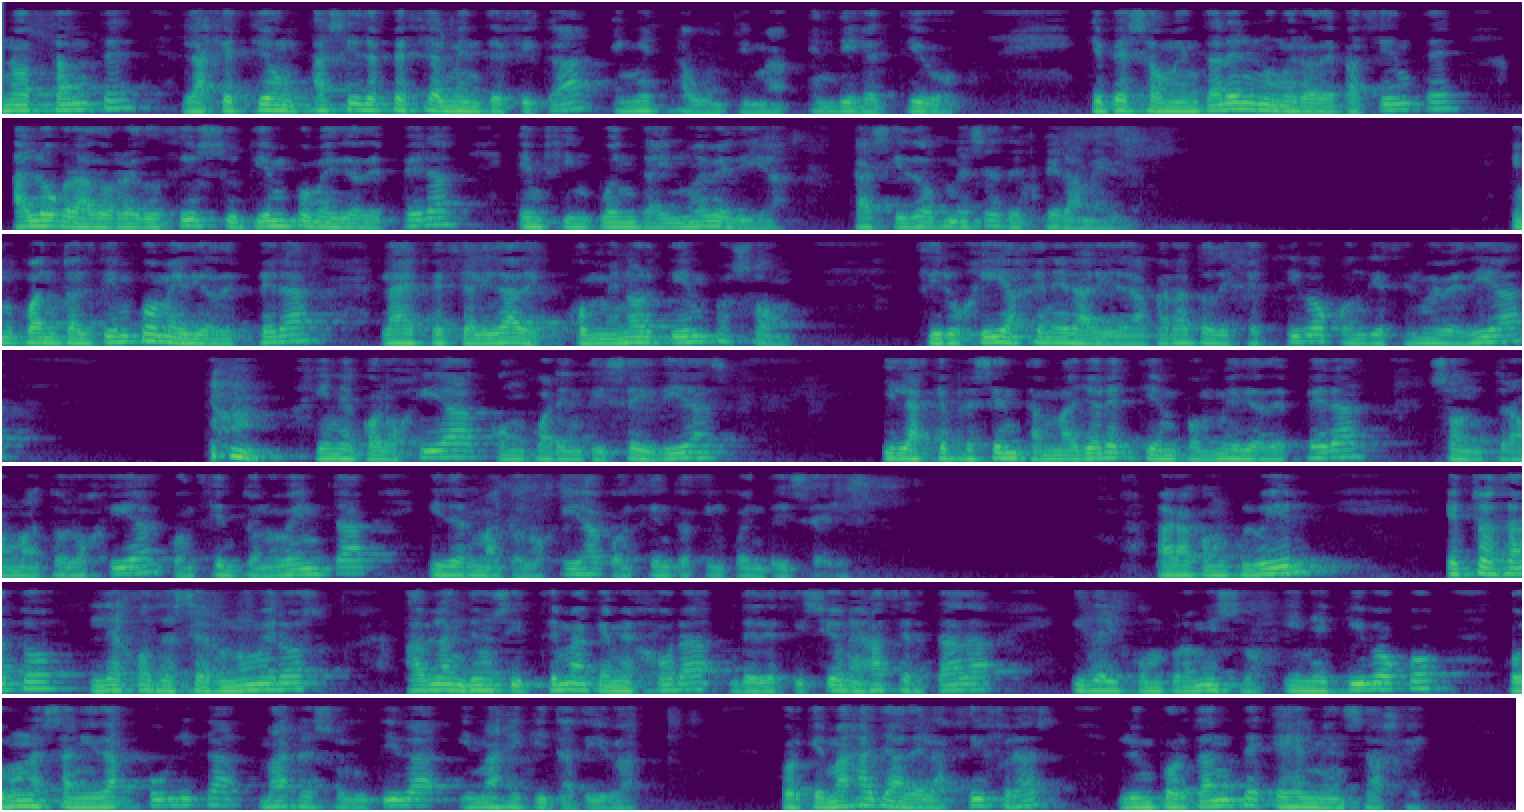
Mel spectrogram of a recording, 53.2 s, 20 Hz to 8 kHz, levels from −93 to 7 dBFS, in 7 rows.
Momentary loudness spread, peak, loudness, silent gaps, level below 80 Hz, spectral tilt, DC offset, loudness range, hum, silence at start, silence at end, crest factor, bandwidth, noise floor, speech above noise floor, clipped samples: 12 LU; -10 dBFS; -28 LUFS; 14.35-14.81 s; -52 dBFS; -8.5 dB/octave; under 0.1%; 5 LU; none; 0 s; 0.5 s; 18 dB; 6.4 kHz; -88 dBFS; 60 dB; under 0.1%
